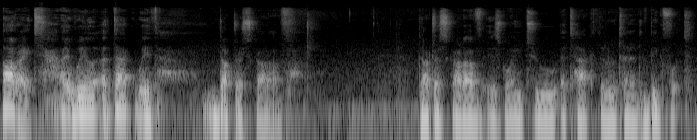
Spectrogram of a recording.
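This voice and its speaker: A man's voice: low voice, a little slow, vocal fry, warm tone, slight background noise. A man narrating a solo board game campaign, counting dice aloud in a chatty, self-mocking way. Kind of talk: casual play-through narration.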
